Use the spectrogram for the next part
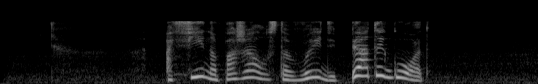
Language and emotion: Russian, positive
